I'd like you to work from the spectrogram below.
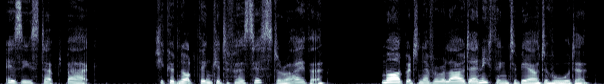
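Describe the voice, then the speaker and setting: A woman reading a novel aloud in steady, scripted narration. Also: lowish voice, a little fast, no room sound, studio quality. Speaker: audiobook narrator.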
